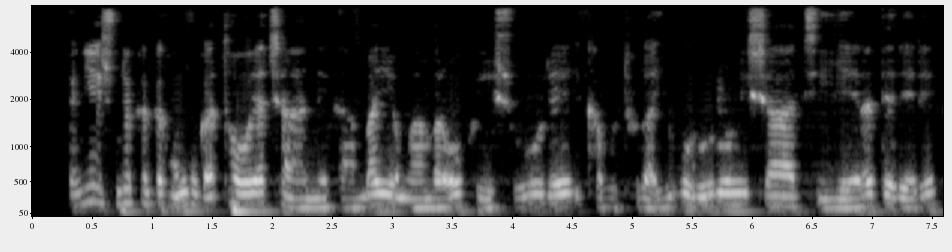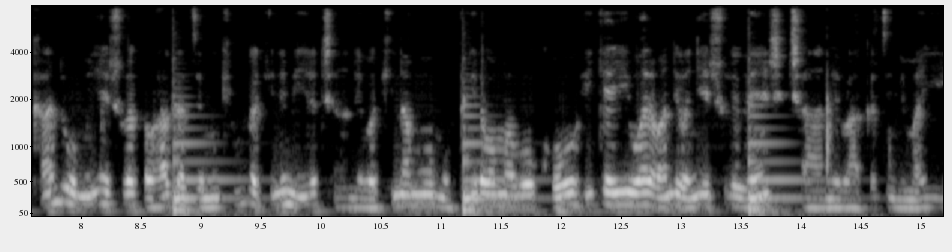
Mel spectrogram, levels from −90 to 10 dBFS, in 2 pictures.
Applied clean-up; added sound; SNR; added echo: none; Bowed string instrument; 8 dB; reverberation time 0.2 s.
